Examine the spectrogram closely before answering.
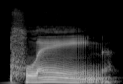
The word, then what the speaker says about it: plane: Then, if I do this, now it's not plan-y. No. Now it becomes, before it was short A, plan. Now, long A, plane.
